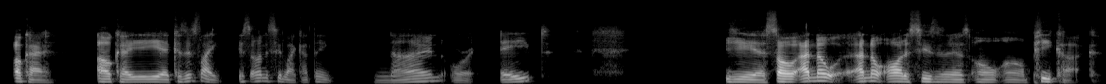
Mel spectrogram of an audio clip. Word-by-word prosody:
Okay. 105 -2 0 0.5
Okay, 125 -3 +2
ye 120 +1 -1
yeah, 115 - 0
'cause 125 - -8
it's, 150 +1 -8
like 100 - -4
it's 130 - -11
honestly, 150 -1 -8
like, 100 0 -11
I - - -13
think 110 -4 -16 0.4
9? 115 - -8
Or 95 -3 -15 0.3
8? 145 - -5 1.8
Yeah, 115 -4 0
so 125 +5 +8
I 145 - +9
know 170 +2 +3
I 145 - +6
know 160 +2 +2
all 135 0 +4
the 130 - +1
season 120 -3 -3
is 110 -1 -4
on - - -17 0.2
on 105 -2 -10
Peacock. 135 -4 -4
120 Hz, 150 wpm, -26 LUFS, 110-140 Hz, 1.8 s, I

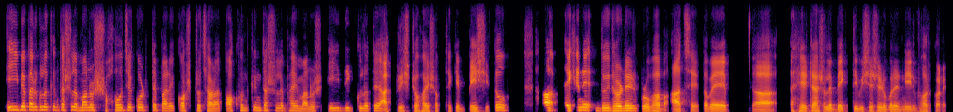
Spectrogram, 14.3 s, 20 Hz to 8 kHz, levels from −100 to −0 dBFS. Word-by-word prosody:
এই 215 +2 +1
ব্যাপারগুলো 210 -1 +3
কিন্তু 205 -2 -7
আসলে 205 +1 0
মানুষ 190 0 +1
সহজে 185 +3 -1
করতে 190 0 -1
পারে 160 0 +2
কষ্ট 165 - -1 0.2
ছাড়া। 145 0 +2
তখন 155 +5 0
কিন্তু 180 -1 -4
আসলে 170 -1 -6
ভাই 165 0 -1
মানুষ 140 +1 -2 0.2
এই 165 - -1
দিকগুলোতে 165 0 -2
আকৃষ্ট 125 0 -6
হয় 130 -1 +1
সবথেকে 125 0 -7 0.2
বেশি। 115 0 -1
তো 190 - +4 0.7
আ - - +14 0.3
এখানে 190 +3 +2 0.2
দুই 170 +1 +5
ধরনের 160 +1 +6
প্রভাব 140 -2 +3 0.2
আছে। 125 -2 -2 0.2
তবে 140 +1 +2 0.7
আ - - +5 0.7
এটা 130 +2 0
আসলে 140 +1 0
ব্যক্তি 125 +3 -1
বিশেষের 135 +1 -3
উপরে 125 0 0
নির্ভর 105 +1 -2
করে। - - -4
160 Hz, 155 wpm, -25 LUFS, 130-185 Hz, 0.7 s, আ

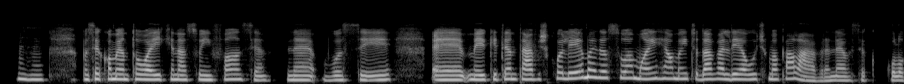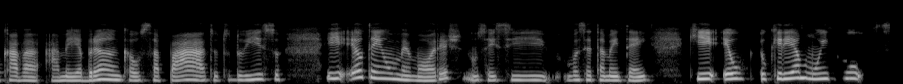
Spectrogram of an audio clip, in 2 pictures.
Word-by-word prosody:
Uhum. 225 -3 0 0.4
Você 230 +2 +2
comentou 240 -1 +3
aí 225 0 +5
que 220 +2 -3
na 220 -1 +3
sua 220 +1 -3
infância, 210 -2 -1
né, 205 -1 +1
você, 205 +2 -1 0.4
eh, 210 -1 +4
meio 220 -1 +3
que 235 - -2
tentava 235 -1 +2
escolher, 275 +4 +1
mas 330 -2 +5
a 305 - +2
sua 295 0 -3
mãe 260 -1 +2
realmente 265 -1 -1
dava 240 +2 +2
a - - +5
ler 240 0 +2
a 230 - +3
última 235 0 -2
palavra, 185 -10 -1
né, 185 -1 0
você 185 +1 -9
co 185 - -23
colocava 185 -2 -1
a 175 -1 -7
meia 180 0 0
branca, 205 0 +1
o 180 - -3
sapato, 190 +1 0
tudo 205 +2 -7
isso. 225 +2 -2 0.5
E 275 0 0
eu 305 +4 +2
tenho 280 -5 +1
memórias, 205 +4 0
não 190 - -5
sei 195 -1 -5
se 200 -1 -3
você 205 +1 -4
também 195 -2 0
tem, 185 +1 -1 0.4
que 250 -3 +3
eu 255 +2 +3
eu 245 - -1
queria 265 +4 +3
muito, 265 -2 +2 0.4
s 445 +2 -22
220 Hz, 175 wpm, -24 LUFS, 195-250 Hz, 0.5 s, aí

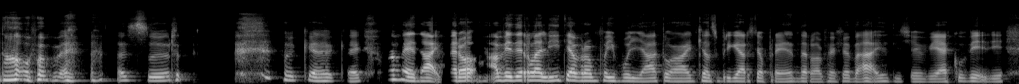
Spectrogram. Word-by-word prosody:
No, 205 0 +6
vabbè, 180 -5 0 0.3
assur 180 -1 -1 1.1
Okay, 185 -5 -1
okay. 145 -2 -5 0.2
Vabbè, 215 -6 +3
dai, 155 0 +4
però 175 0 +6 0.2
a 175 - +3
vederla 185 +1 +6
lì 175 +1 +3
ti 190 - +1
avrà 175 -2 +5
un 170 - 0
po' 170 +1 -6
invogliato 150 -1 -2
anche 140 +3 -3
a - - -1
sbrigarsi 150 -1 -3
a 145 - -1
prenderla 135 0 -6
perché 145 +1 -8
dai, 145 +1 -2
dicevi 135 -2 -12
ecco 135 +4 -2
vedi. 140 -2 -5
160 Hz, 155 wpm, -23 LUFS, 140-180 Hz, 1.1 s, No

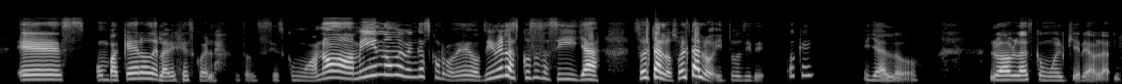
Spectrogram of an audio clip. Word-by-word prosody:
es 225 0 +2
un 210 +1 -11
vaquero 260 +6 0
de 250 - -2
la 185 - -2
vieja 200 +2 -11
escuela. 190 -2 -13 0.2
Entonces 200 -2 -24
sí - - -23
es - - -23
como: 185 -3 -11
"¡No, 300 0 +5
a 260 - +2
mí 315 +6 +1
no 450 +1 +1
me - - -1
vengas 355 +1 -7
con 310 - -12
rodeos, 200 -1 -8
dime 310 +10 +1
las 380 -6 +3
cosas 305 0 -9
así 250 -2 -8
y - - -17
ya, 225 -1 +4 0.3
suéltalo, 310 +1 +4
suéltalo!", 345 +5 +3
y - - -15
tú 195 +1 -17
así 190 0 -18
de: 400 - -20 0.2
"Okey", 415 +2 -13 0.5
y - - -19
ya - - -5
lo, - - -13 0.7
lo 210 - -1
hablas 210 +1 0
como 190 -2 -12
él 185 0 -12
quiere - - -12
hablarlo. - - -12
230 Hz, 220 wpm, -18 LUFS, 205-315 Hz, 0.7 s, No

